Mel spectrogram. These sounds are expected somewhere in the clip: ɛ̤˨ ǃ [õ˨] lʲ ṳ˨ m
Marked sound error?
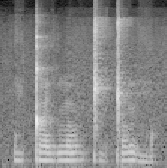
no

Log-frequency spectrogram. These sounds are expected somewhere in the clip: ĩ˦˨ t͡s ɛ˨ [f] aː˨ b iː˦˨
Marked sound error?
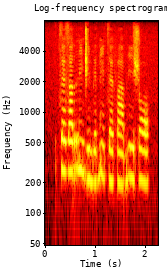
no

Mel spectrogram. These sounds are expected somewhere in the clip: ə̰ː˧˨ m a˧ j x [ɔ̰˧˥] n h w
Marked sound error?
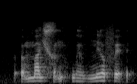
yes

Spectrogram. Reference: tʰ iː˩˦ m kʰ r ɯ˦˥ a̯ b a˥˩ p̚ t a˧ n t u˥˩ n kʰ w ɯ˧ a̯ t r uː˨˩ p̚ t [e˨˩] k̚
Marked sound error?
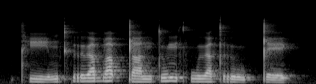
no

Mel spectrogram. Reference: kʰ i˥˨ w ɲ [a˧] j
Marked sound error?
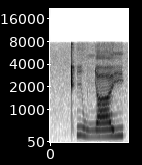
yes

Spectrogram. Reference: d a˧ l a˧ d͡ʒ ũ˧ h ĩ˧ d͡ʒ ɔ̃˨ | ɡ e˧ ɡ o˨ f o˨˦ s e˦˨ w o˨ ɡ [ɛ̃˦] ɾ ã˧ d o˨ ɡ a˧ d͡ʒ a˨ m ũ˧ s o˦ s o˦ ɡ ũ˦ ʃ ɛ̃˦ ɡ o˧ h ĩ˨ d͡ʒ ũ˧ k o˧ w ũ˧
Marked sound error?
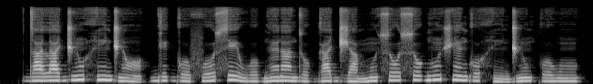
yes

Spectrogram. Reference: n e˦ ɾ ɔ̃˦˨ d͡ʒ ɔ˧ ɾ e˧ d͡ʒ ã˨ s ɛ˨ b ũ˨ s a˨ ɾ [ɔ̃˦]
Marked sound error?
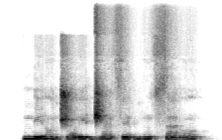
yes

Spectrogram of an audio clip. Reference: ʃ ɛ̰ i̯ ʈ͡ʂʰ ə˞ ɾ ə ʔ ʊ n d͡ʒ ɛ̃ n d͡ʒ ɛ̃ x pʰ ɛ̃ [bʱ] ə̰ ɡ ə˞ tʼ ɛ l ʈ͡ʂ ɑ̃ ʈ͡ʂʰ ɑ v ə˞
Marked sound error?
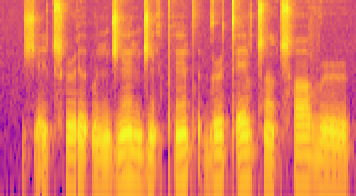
yes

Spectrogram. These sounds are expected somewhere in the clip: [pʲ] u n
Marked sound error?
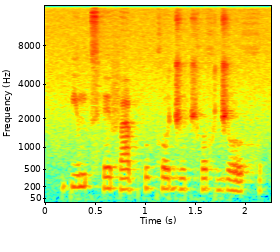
no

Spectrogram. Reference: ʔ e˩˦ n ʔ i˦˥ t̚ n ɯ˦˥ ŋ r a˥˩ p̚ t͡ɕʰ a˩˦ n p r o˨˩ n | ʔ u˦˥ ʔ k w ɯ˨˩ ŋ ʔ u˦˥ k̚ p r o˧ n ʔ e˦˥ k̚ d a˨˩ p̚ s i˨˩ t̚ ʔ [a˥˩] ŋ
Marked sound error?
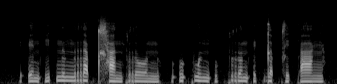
yes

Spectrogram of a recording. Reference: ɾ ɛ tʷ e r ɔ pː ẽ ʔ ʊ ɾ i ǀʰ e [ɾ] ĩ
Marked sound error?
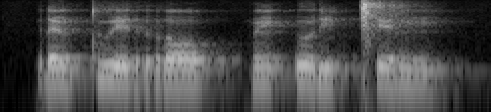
no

